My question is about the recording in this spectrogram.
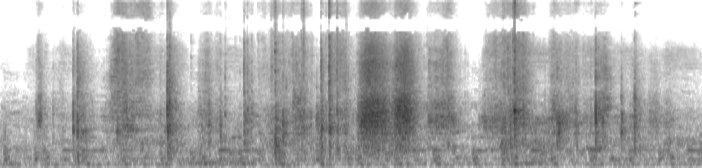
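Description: Plastic cutting mats and templates being handled and slid onto a vinyl plank floor: irregular rubbing and scraping with sharp clicks, loudest near the middle, and a sharp knock about two seconds from the end.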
